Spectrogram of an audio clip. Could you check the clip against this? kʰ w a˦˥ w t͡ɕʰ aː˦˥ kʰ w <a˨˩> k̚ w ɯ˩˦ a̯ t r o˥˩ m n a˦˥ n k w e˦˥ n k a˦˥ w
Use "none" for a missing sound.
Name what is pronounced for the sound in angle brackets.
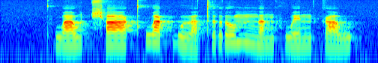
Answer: a˥˩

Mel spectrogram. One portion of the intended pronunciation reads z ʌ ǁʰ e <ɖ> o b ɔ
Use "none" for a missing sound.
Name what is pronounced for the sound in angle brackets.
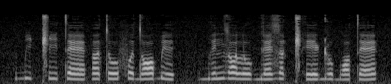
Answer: ɖ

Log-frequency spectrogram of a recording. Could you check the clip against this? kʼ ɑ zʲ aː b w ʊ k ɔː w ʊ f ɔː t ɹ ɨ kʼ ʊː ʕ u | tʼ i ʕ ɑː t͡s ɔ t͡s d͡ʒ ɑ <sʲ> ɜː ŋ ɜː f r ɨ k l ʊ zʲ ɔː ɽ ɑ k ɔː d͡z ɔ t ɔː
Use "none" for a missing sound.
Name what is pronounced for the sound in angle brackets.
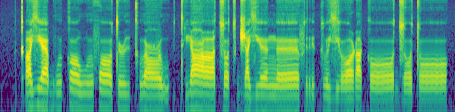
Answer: zʲ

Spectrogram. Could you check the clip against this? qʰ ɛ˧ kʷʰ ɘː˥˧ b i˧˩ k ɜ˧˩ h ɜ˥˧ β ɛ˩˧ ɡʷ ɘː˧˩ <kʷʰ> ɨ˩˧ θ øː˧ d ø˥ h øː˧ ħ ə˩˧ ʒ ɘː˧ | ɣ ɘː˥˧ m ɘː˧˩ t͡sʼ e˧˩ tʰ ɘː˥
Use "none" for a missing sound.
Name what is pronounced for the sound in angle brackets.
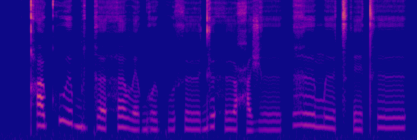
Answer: kʷ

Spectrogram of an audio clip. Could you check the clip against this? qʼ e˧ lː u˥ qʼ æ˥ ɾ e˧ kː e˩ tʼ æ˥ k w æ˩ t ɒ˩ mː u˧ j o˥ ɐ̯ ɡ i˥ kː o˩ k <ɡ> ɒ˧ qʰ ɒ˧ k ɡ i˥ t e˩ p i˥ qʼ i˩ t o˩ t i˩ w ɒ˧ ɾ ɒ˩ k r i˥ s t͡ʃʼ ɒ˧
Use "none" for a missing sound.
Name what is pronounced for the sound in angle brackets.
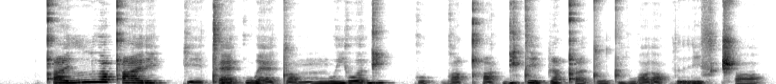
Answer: ɡ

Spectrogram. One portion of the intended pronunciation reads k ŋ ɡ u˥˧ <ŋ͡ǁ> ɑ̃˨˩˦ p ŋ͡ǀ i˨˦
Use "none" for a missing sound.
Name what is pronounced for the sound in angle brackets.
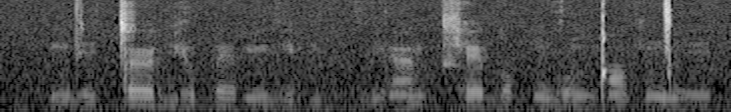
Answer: ŋ͡ǃ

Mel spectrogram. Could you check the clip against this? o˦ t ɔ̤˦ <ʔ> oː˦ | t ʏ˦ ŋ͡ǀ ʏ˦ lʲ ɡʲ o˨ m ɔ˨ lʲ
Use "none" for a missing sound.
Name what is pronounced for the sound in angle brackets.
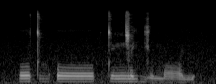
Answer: ʔ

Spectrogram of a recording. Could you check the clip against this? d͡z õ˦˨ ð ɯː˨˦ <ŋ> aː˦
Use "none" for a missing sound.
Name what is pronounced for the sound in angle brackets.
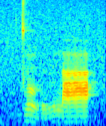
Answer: n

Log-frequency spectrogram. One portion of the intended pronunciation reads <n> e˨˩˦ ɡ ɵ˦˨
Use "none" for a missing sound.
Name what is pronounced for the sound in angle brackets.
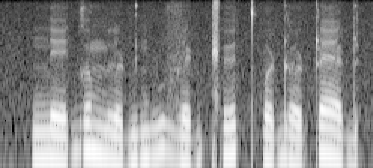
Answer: n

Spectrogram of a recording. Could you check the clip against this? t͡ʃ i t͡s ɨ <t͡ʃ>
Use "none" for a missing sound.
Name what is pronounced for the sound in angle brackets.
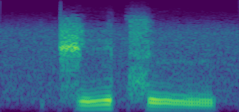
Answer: none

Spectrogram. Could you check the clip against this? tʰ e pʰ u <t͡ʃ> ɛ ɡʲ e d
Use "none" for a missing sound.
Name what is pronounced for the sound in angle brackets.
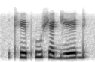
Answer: ʃ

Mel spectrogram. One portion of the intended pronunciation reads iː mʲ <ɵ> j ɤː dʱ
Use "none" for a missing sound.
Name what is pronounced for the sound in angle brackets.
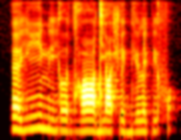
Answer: ɵ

